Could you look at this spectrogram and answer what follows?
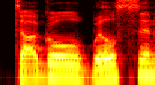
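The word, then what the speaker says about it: Dougal Wilson: the directorial debut of dougle Wilson I think is how you pronounce his name it still stars all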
